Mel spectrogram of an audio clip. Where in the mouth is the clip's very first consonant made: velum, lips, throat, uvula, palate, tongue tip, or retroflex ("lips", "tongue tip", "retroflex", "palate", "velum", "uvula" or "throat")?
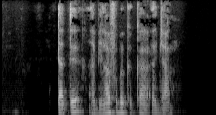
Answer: tongue tip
